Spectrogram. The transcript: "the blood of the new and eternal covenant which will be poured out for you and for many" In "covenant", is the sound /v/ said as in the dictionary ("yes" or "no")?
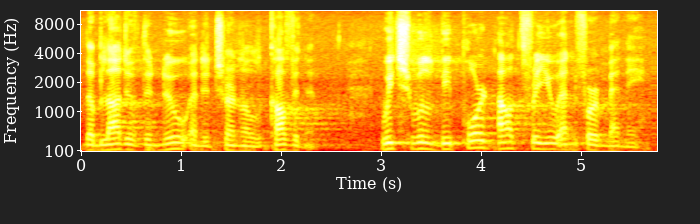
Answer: yes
